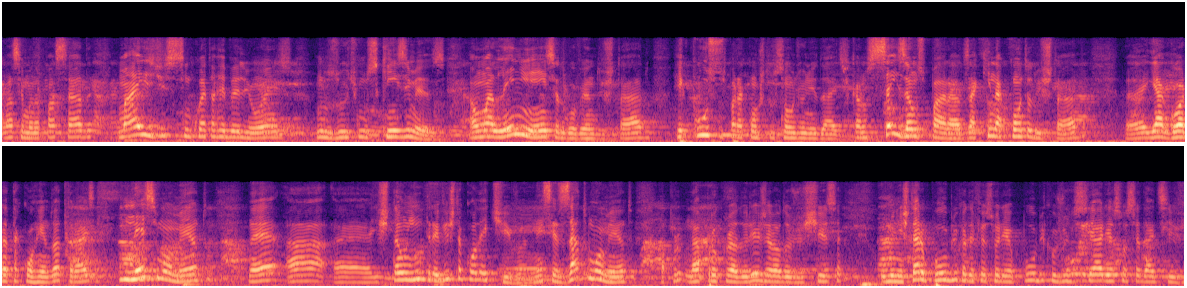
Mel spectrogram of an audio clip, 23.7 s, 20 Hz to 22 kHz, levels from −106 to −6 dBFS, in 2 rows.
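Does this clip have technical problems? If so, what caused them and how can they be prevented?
No, there are no technical faults in this clip; the call path behaves as expected, with nothing above 8 kHz, which fits a wideband call codec such as G.722 at 64 kbps.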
